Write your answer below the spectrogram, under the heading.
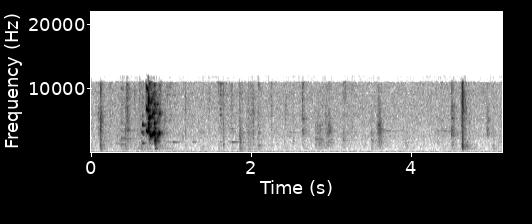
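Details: Rosy-faced lovebird with one piercing, scratchy chirp early on, followed by scattered faint clicks and taps, a softer distant note near the end and a constant low hum.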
